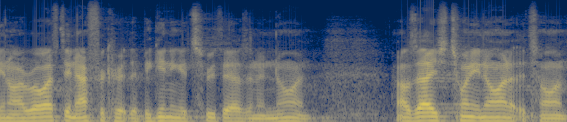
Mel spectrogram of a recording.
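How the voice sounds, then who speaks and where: A man at a very fast pace, fairly low in pitch, with ordinary pitch variation and a quiet background. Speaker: conference speaker. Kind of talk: public talk. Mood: serious, reflective storytelling. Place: stage. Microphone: headset.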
